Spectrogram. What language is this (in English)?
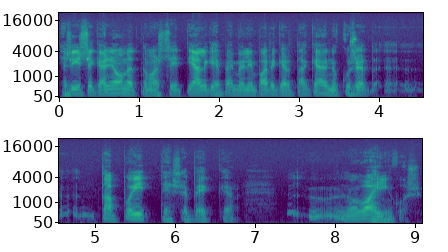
Finnish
